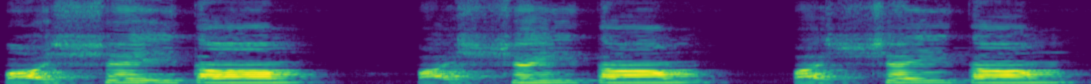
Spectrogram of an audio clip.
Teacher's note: আর এখানে আমরা পকে আলাদা করে দীর্ঘ করছি। যদি প হর্ষ থাকতো তাহলে পশ্যৈ হতো, পশ্যৈ, আর আমরা করছি পশ্যৈতাম পশ্যৈতাম পশ্যৈতাম।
